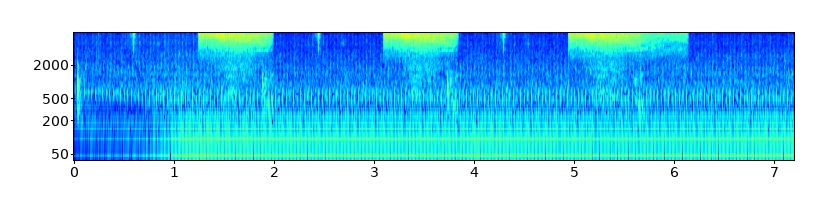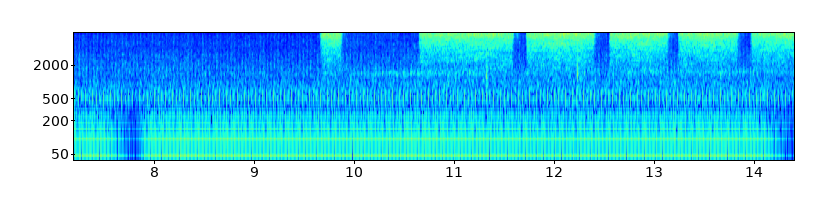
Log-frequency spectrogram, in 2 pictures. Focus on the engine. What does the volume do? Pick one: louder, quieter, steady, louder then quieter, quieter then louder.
steady.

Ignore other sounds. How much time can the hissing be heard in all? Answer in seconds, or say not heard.
11 s.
